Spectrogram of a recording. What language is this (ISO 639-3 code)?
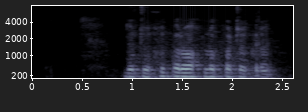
pus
